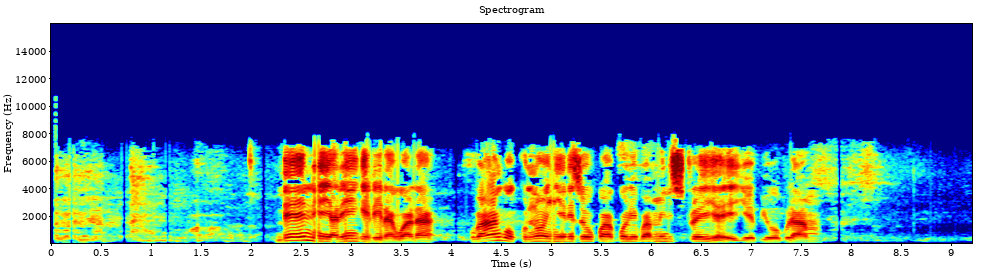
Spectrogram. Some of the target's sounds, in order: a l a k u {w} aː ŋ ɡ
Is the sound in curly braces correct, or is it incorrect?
incorrect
